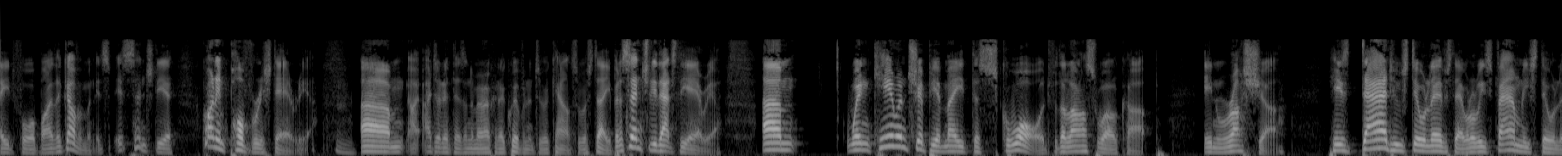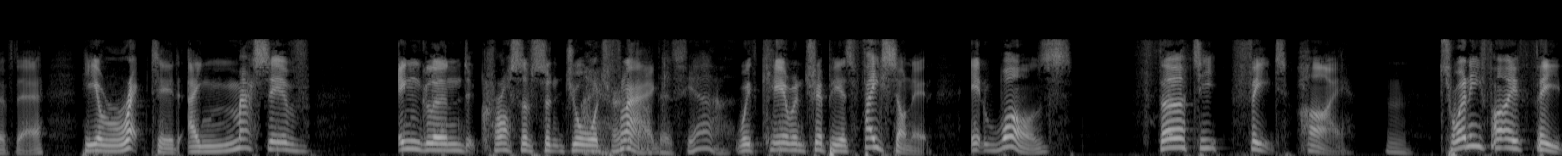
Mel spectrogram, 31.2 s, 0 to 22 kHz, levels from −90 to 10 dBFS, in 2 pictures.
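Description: No faults are audible anywhere in the recording.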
